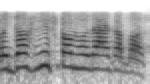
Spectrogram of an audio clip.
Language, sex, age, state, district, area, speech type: Hindi, female, 60+, Uttar Pradesh, Mau, rural, conversation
